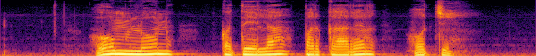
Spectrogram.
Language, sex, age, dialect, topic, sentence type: Magahi, male, 18-24, Northeastern/Surjapuri, banking, question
